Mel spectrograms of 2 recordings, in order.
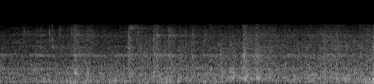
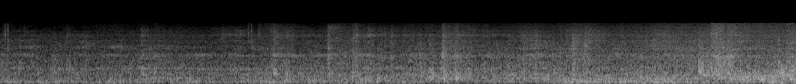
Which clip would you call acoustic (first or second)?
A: first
